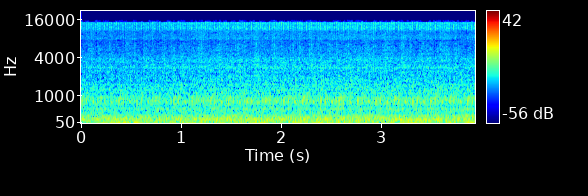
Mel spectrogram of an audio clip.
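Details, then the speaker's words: 2006 Buick with 4.6 Northstar, P0300 and rough idle; uneven lumpy idle with irregular low thuds, single-cylinder misfire traced by current ramp to a shorted primary on one ignition coil, fixed by replacing that coil. "easy misfire right there one coil eight quads we're good to go"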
